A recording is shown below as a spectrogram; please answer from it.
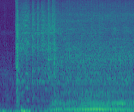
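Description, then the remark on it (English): A mosquito-spraying truck engine rumbles, starting with a sharp mechanical clatter before settling into a steady, low droning hum as the truck rolls past, spraying roads between Woods Hole and Falmouth Town Hall in Falmouth, Massachusetts, on a Wednesday evening. “For the first time in Falmouth history, the project is using trucks to spray the roads between Woods Hole and Falmouth Town Hall.”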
